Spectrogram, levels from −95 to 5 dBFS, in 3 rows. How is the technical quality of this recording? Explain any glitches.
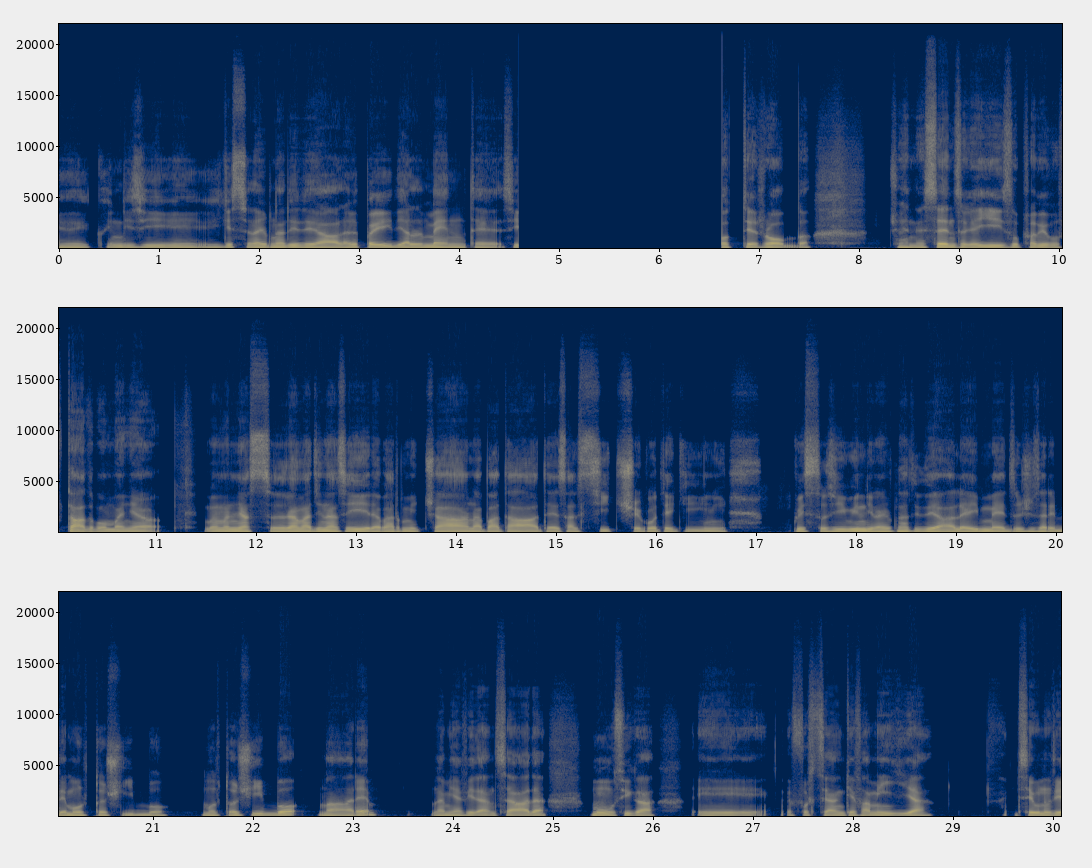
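The recording has one clear glitch. From 4.59 to 6.63 s, just after "poi idealmente si", there is an audio dropout to silence lasting about 2.04 s, with sound resuming mid-flow at "'e roba". The input was likely lost while writing continued, leaving silence. Unlike a natural pause or noise gate, no room tone or breath survives, and the cut is abrupt at both edges.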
